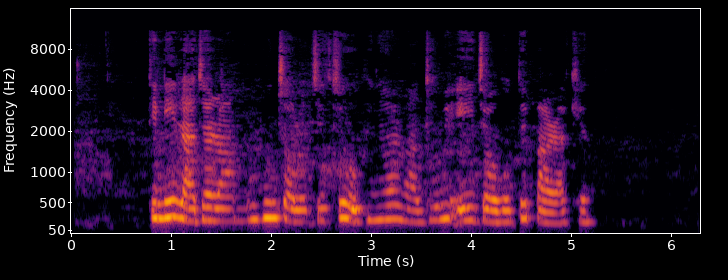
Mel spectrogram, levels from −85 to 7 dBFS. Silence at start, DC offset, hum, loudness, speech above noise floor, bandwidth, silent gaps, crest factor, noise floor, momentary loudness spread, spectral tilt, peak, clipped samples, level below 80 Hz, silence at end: 0.8 s; under 0.1%; none; -22 LUFS; 53 dB; 11 kHz; none; 18 dB; -74 dBFS; 13 LU; -4.5 dB/octave; -4 dBFS; under 0.1%; -76 dBFS; 1.1 s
